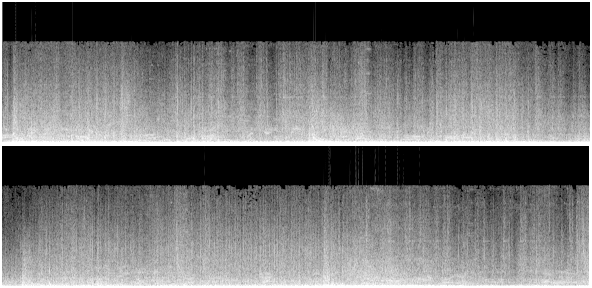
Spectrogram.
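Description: Gunfire and explosions crackle and boom in a battle.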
